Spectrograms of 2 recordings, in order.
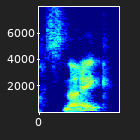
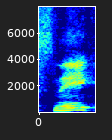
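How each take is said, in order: First: It has the eye vowel, rhyming with bike. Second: It has the long ee vowel of seek. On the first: The speaker calls it wrong. "It's not snike as in snike" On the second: The speaker calls it right. "it is sneak"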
